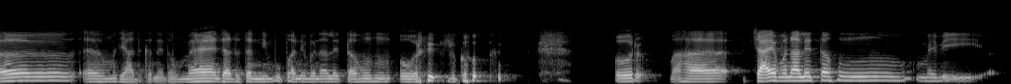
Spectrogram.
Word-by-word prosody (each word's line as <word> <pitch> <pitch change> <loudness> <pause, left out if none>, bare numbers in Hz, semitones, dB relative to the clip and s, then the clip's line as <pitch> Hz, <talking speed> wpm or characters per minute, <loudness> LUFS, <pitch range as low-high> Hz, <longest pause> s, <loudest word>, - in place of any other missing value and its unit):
अ - - +4 0.8
अ, 135 0 -2
मुझे 135 -1 -5
याद 110 -1 -5
करने 105 -3 -7
दो। 110 +3 -7
मैं 140 +1 +4
ज़्यादातर 135 0 0
नींबू 130 0 -2
पानी 130 +1 -1
बना 130 0 -2
लेता 130 -1 -3
हूँ 135 - -1
हूँ 135 0 -3 0.2
और 125 +1 +1 0.3
रुको। 140 - -2 1.6
और 150 +1 +2 0.3
म - - -4
हाँ, 130 0 +2 0.3
चाय - - +9
बना 170 0 +5
लेता 180 +2 +4
हूँ। 180 +3 -2
मेबी 160 0 -5 0.4
अ - - -23
135 Hz, 150 wpm, -22 LUFS, 130-170 Hz, 1.6 s, चाय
